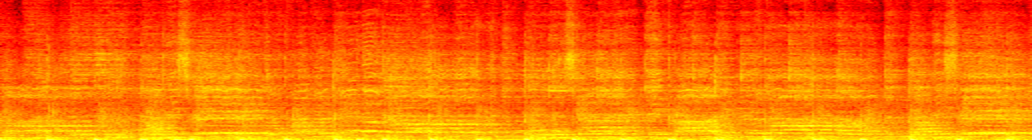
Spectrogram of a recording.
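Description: A worship team of men and women singing a Malayalam worship song together through microphones, with band backing and a steady low beat.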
